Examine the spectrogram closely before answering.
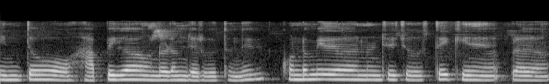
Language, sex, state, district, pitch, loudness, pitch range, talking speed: Telugu, female, Andhra Pradesh, Anantapur, 210 Hz, -15 LUFS, 200-220 Hz, 85 wpm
